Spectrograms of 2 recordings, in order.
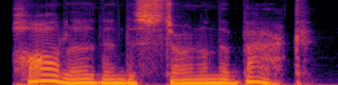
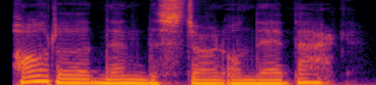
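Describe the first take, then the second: First: The word 'their' sounds reduced, like 'the'. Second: The word 'their' is pronounced clearly and fully. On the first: The speaker calls it wrong. "it almost sounded like I just said the back" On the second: The speaker calls it right. "that's a better enunciation"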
